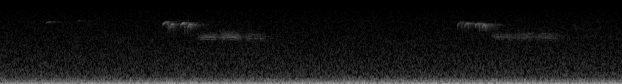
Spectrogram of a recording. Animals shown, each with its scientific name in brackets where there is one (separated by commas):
Black-capped Chickadee (Poecile atricapillus)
